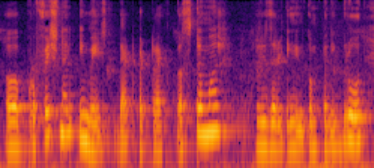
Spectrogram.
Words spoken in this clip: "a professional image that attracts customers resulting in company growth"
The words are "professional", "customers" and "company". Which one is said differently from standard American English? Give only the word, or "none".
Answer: customers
